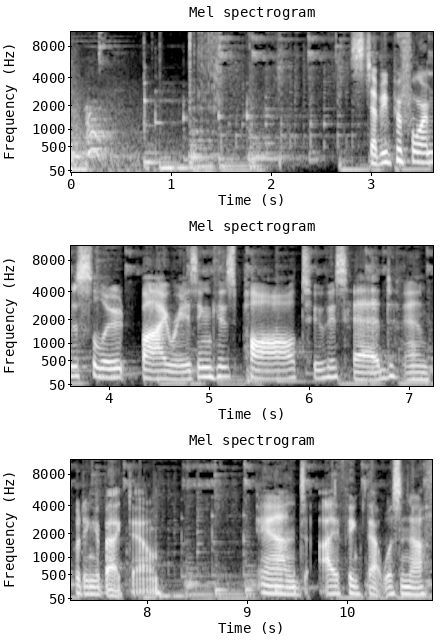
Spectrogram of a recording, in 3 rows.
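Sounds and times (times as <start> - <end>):
dog barking: 0.0 - 0.5
speech: 2.9 - 8.5, 9.1 - 10.8.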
